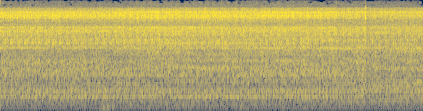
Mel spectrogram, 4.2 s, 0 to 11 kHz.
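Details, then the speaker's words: Lada Kalina 1 that had lost its idle, after the fix: steady, even idle with no dips, stumbles or hunting; problem gone, though idle around 1500 rpm is considered too high. "проблема ушла проблема ушла это радует"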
